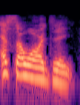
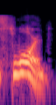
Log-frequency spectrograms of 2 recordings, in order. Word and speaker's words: sword: man with sword sward nobody knows how to pronounce that word I don't does that W but you're not supposed to pronounce it to me you pronounce that sword SOR D but I hear other people who actually say sworn but I never did in my life alright so the wife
